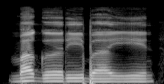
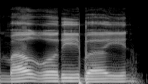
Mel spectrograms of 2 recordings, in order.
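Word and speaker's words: ٱلْمَغْرِبَيْنِ: Kemudian di sini huruf ghain hati-hati dalam pelafalannya jangan sampai memantul. Jangan maghribain warabbul maghribain sampai dia memantul. Ah karena huruf gin tidak ada sifat qalqalah, tidak ada sifat pantulan.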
